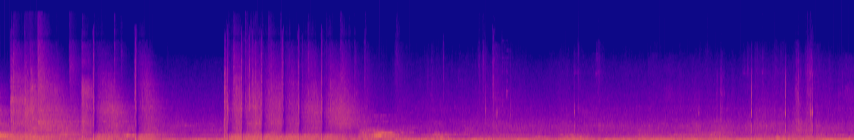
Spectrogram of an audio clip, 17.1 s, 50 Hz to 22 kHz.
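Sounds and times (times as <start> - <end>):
background music: 0.0 - 17.0
airsoft guns firing: 0.1 - 3.5, 4.4 - 7.4.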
